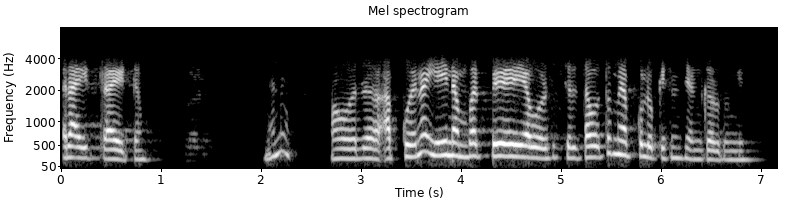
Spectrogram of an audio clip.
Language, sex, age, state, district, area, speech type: Hindi, female, 18-30, Madhya Pradesh, Ujjain, rural, conversation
